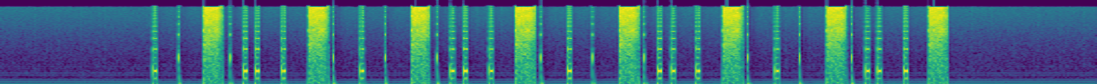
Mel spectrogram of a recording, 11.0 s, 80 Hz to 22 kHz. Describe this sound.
Casio pt-1 "rock 2" drum pattern
80s, retro, drumloop, casio, loop, pt1, rock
